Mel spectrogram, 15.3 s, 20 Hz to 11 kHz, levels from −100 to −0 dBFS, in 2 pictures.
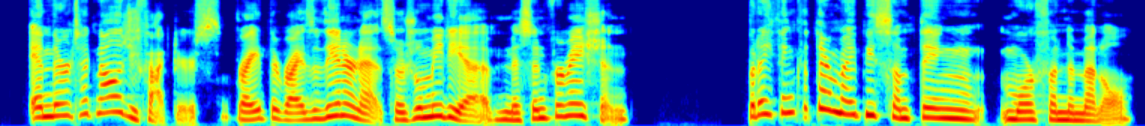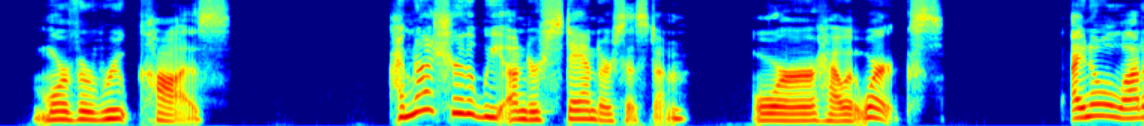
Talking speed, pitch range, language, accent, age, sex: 175 wpm, 195-270 Hz, English, American, 20-39, female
